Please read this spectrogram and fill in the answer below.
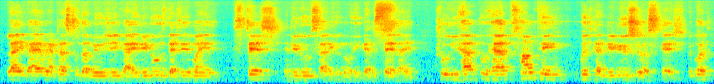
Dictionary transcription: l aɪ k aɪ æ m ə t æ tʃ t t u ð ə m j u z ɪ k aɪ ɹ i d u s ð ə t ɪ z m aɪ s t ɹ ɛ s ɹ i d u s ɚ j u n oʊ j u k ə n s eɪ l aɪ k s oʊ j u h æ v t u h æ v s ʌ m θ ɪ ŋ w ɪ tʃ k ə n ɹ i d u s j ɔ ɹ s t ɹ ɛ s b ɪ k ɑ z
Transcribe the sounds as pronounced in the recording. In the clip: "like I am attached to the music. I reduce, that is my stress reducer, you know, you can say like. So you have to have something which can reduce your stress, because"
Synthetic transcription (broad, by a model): l aɪ k aɪ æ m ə t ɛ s t u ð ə m j u z ɪ k aɪ ɹ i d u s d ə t ɪ z m aɪ s t ɛ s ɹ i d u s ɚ j u n oʊ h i k ə n s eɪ l aɪ k s oʊ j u h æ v t u h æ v s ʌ m t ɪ ŋ w ɪ tʃ k ə n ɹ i d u s j ɔ ɹ s t ɛ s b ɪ k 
